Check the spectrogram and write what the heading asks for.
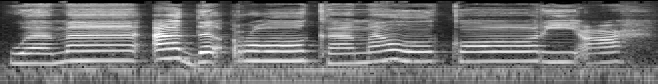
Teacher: Mengapa dapat dikatakan hukum bacaan qalqalah sugro? Karena terdapat dal mati di dalam kalimat. Cara membacanya seperti membalik membentuk huruf dal.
